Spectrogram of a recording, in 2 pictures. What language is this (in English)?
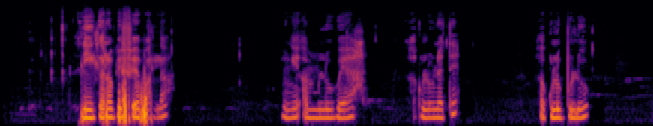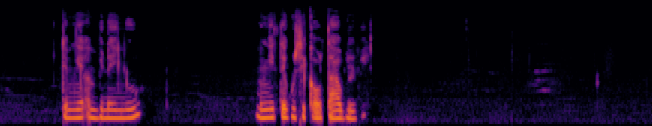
Wolof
